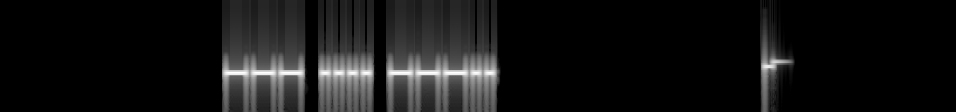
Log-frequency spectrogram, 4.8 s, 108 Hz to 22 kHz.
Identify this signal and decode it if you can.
Morse code, heard as a keyed tone, about 34 wpm, 700 Hz. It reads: OH8
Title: Callsign Prefixes for Top 50 DXCC - 35wpm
